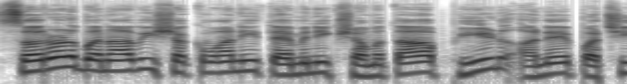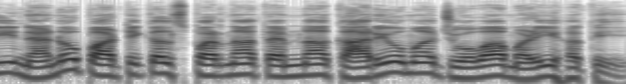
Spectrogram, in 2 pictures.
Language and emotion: Gujarati, neutral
